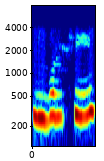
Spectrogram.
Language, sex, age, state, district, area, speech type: Bengali, female, 18-30, West Bengal, Malda, urban, conversation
